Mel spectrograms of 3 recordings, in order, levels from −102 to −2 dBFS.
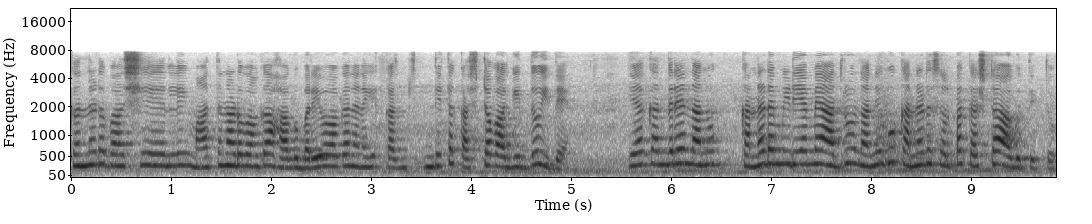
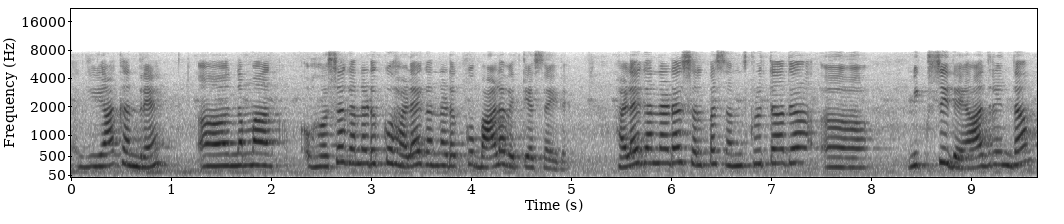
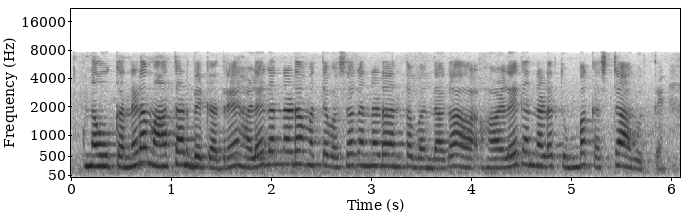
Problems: background sounds at intervals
